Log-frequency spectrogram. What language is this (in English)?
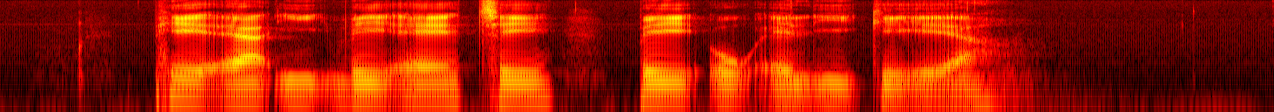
Danish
